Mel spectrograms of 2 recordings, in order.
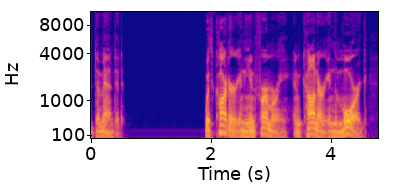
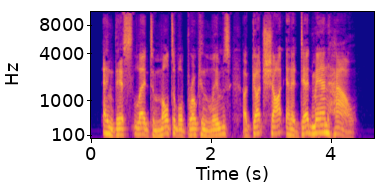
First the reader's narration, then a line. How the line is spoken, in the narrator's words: Edvard said sharply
